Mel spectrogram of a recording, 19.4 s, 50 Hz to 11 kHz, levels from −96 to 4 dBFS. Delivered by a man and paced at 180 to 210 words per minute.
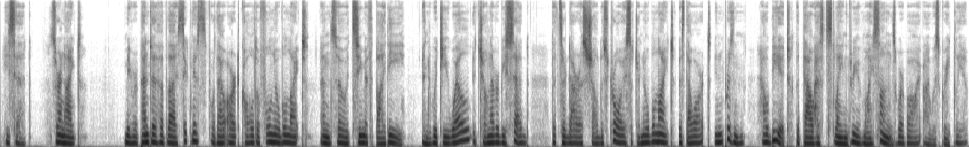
No: female; average, 185 wpm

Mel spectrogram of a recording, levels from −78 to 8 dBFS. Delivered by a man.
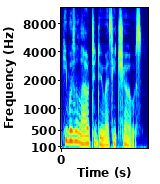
No: female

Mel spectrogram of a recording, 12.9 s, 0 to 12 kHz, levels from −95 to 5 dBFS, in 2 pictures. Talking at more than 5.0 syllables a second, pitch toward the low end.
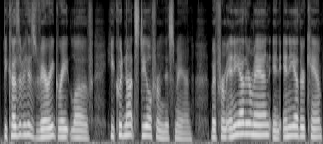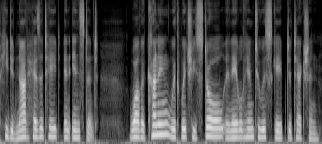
No: 5.2 syllables/s; high, 190 Hz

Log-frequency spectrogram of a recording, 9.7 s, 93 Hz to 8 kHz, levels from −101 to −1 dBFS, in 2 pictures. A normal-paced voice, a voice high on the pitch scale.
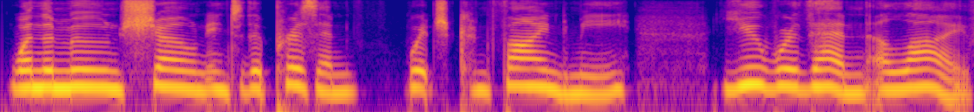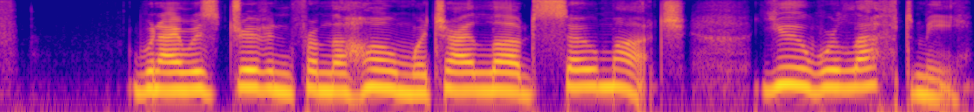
Yes: average, 185 wpm; high, 230 Hz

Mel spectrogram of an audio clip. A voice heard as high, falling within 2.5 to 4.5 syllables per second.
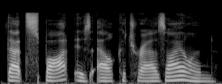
No: medium, 165 Hz; 4.0 syllables/s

